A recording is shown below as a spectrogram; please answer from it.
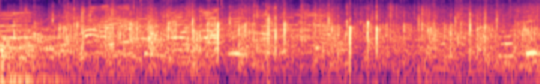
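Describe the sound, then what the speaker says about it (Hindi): A crowd at a devotional mandali performance in Baloda Bazar applauding steadily throughout, with dense scattered clapping and some sharper claps standing out, mixed with faint background chatter. "जोरदार तालियों से स्वागत"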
